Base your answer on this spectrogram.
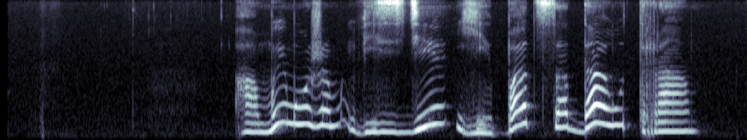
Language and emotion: Russian, positive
